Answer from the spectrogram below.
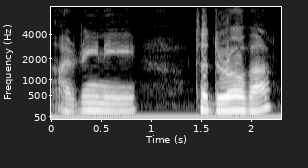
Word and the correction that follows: Irina Todorova: Could you say her name for me? – It's Irina Todorova.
